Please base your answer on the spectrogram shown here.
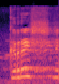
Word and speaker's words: कृष्ण: कृष्ण कहने में जीभ घूमती है।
